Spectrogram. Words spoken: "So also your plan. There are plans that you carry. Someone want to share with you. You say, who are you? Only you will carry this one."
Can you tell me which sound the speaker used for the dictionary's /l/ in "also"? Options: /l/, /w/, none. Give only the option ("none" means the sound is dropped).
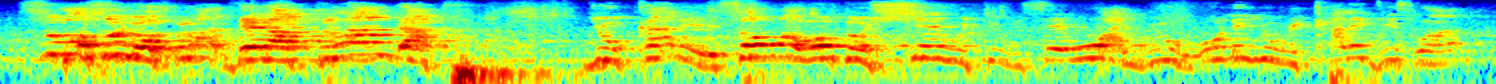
none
